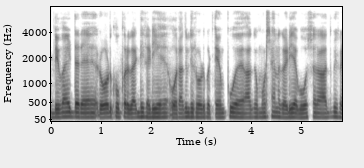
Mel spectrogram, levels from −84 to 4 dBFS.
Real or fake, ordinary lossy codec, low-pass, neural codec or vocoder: fake; none; 7.2 kHz; autoencoder, 48 kHz, 32 numbers a frame, DAC-VAE, trained on Japanese speech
